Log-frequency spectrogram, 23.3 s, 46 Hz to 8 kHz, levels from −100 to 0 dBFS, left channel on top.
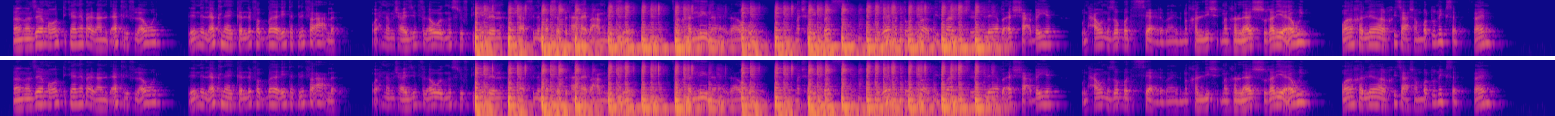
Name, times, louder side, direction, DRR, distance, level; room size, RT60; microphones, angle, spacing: voice 1, 0.2-2.4 2.8-5.0 5.6-9.5 10.1-11.5 11.9-12.5 13.1-15.8 16.2-19.6 20.1-21.8 22.1-22.4, left 2 dB, 30° left, 1.1 m, -43 dB
sound 1, 7.1-15.0, right 1 dB, 20° right, 1.1 m, -34 dB
14.0 x 12.5 x 3.8 m
head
